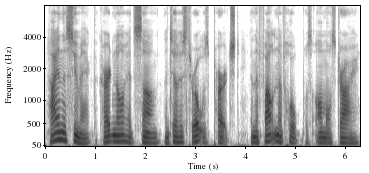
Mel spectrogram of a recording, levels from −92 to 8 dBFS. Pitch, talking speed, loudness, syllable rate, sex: 115 Hz, 200 wpm, -20 LUFS, 4.8 syllables/s, male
